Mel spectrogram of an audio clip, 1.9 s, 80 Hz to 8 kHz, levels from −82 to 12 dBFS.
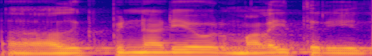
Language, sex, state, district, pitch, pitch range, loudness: Tamil, male, Tamil Nadu, Nilgiris, 105 Hz, 100-115 Hz, -11 LUFS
